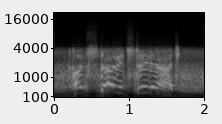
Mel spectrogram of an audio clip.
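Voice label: player friendly fire, mood med, Russian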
